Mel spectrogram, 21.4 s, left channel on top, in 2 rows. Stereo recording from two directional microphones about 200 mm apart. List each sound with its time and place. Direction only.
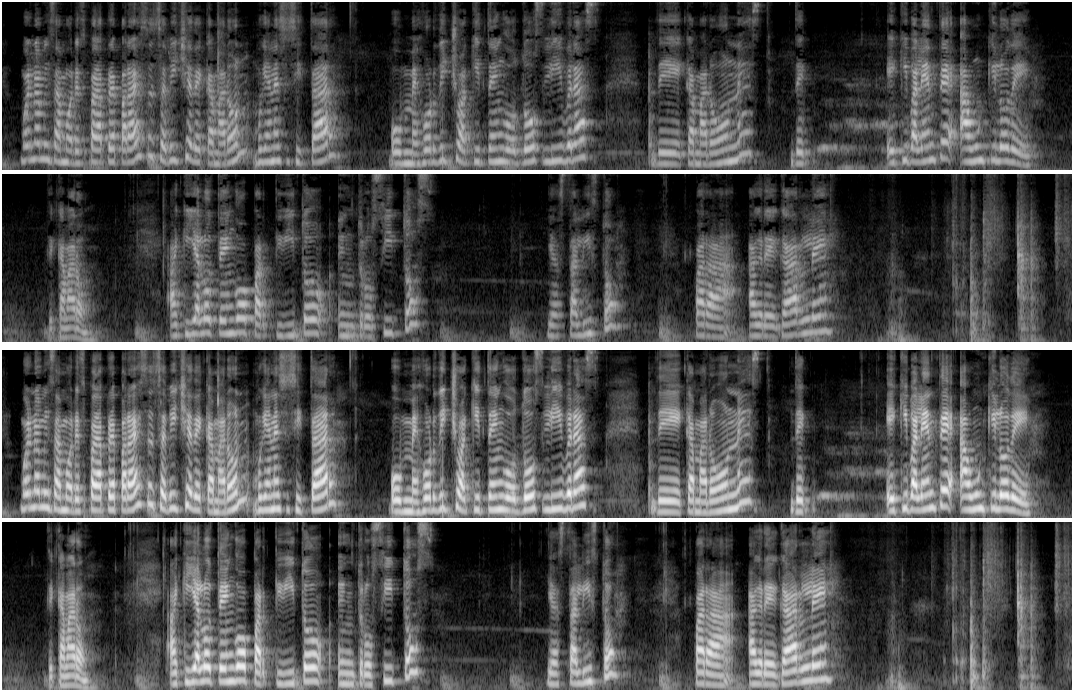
0.2 s speech: 40° right (ahead or behind)
16.1 s speech: 45° right (ahead or behind)
20.2 s a sound: 35° right (ahead or behind)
